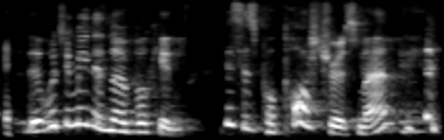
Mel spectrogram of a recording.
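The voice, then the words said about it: Exaggerated posh British accent. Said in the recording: “I kind of increase the British tone sometimes”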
